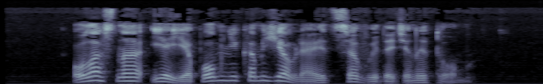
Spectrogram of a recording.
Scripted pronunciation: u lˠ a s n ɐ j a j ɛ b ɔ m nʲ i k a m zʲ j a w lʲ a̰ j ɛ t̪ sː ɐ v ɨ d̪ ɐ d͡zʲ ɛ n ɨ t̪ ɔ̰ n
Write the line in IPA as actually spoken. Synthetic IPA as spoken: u lˠ a s n ɐ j a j ɛ p ɔ m nʲ i k ɐ m zʲ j a w lʲ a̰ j ɛ t̪ sː ɐ v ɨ d̪ ɐ d͡zʲ ɛ n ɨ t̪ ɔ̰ m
